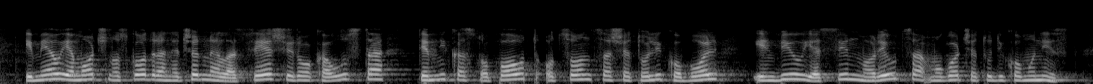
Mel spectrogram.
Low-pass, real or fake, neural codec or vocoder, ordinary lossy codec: 5.4 kHz; real; none; AAC, 32 kbps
